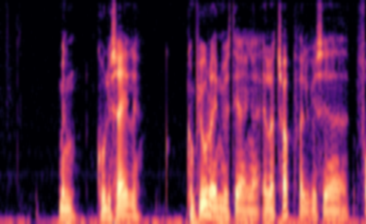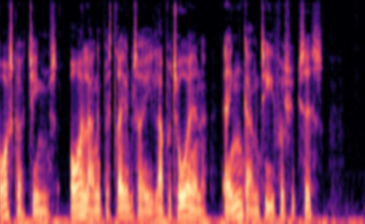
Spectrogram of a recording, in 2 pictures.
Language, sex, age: Danish, male, 30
